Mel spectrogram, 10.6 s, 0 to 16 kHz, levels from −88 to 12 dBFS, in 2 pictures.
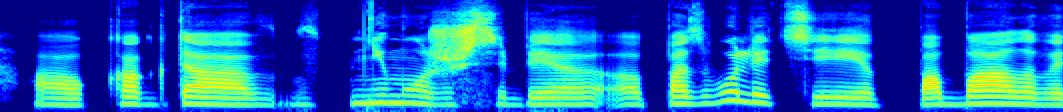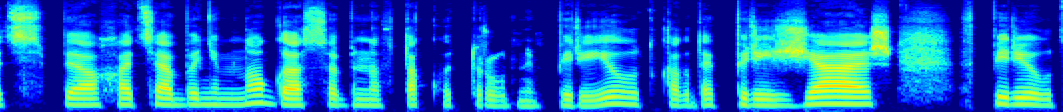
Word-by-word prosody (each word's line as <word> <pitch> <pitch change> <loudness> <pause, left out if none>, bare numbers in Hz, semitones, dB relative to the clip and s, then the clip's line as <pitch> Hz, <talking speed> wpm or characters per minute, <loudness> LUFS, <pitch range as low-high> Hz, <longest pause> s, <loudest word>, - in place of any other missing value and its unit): а, 170 -1 -4
когда, 185 -2 +1
в 165 0 -19
в 175 -3 -18 0.2
не 215 +1 -5
можешь 205 -5 +4
себе, 180 0 -2
э, 180 +1 -7
позволить 205 +2 -1
и 180 -3 -2 0.2
побаловать 180 -1 +2
себя 165 -2 +1
хотя 170 0 0
бы 170 +1 -9
немного, 175 +1 -2
особенно 160 -1 -4
в - - -18
такой 155 -1 -8
трудный 140 -2 -13
период, 165 +5 -6
когда 155 +1 -9
переезжаешь, 185 +4 +5 0.3
в - - -15
период 180 -4 -3
175 Hz, 135 wpm, -24 LUFS, 165-190 Hz, 0.3 s, переезжаешь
